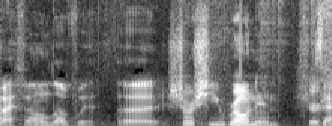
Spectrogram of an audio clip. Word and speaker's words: Saoirse: Saoirse Ronan. Is that how you say his name? Saoirse, yeah.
